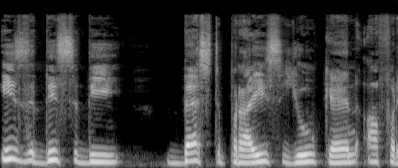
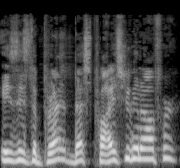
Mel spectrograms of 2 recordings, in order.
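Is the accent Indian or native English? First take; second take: Indian; native English. First: It is said in an Indian English accent. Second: It is said in a native English accent. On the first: "ये आप लोकल बोलते हैं।" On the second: "गोरा कैसे बोलता है।"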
